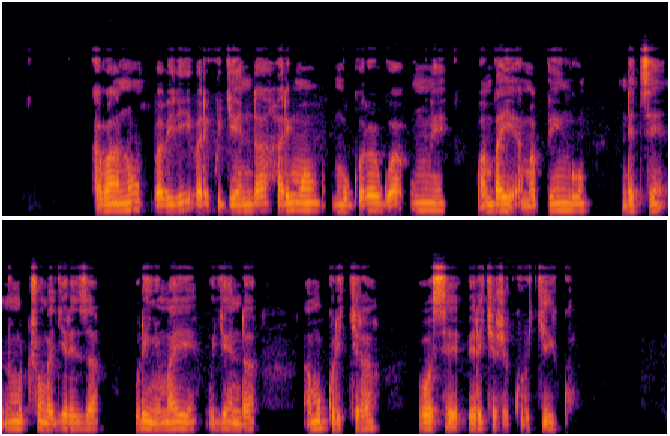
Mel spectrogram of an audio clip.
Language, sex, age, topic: Kinyarwanda, male, 25-35, government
